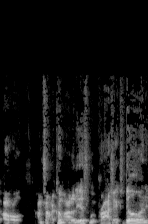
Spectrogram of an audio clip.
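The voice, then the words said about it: Imitates another person's voice. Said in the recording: “Can you do the voice again? That was perfect. That was exactly what I sound like.”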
